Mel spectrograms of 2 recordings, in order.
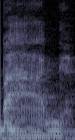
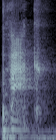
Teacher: Bag, the two consonants voiced, and in pack, the two consonants voiceless.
